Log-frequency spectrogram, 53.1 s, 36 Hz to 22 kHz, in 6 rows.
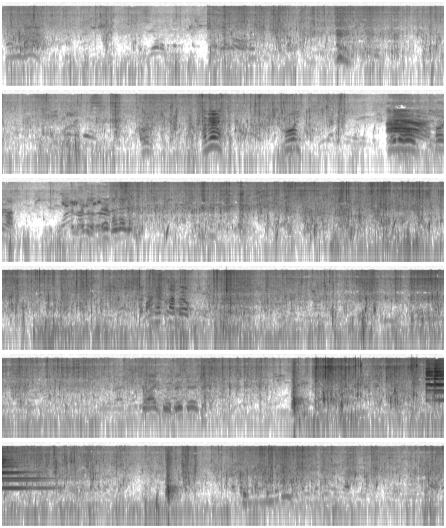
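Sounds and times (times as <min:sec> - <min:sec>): pond water sloshing and splashing: 0:00.0 - 0:17.3, 0:18.5 - 0:53.0
metallic bell-like ring: 0:43.8 - 0:45.6.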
